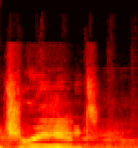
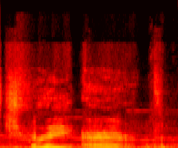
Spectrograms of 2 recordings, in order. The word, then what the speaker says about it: Treant: It's me, the Treant. You're saying it wrong, dude. It's tree ant. I swear it sounds like your name is Trent.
